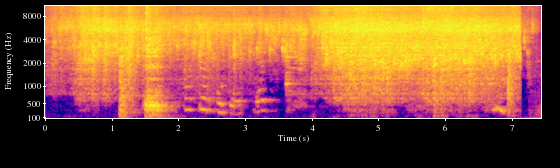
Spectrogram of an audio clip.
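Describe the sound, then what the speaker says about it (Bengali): Hot oil hisses and spatters steadily while eggs and fish fry in a pan, a dense close sizzle with a few brief tonal clinks early on, then a louder continuous crackle toward the end. "এই ডিম আর মাছ ভাজতে গেলে এইরকম তেল ছিটকে পড়ে।"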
